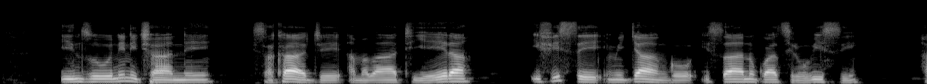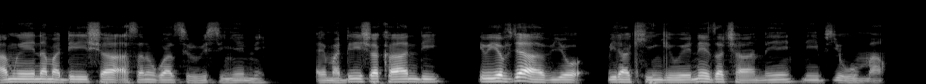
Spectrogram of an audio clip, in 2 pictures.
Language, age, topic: Rundi, 18-24, education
